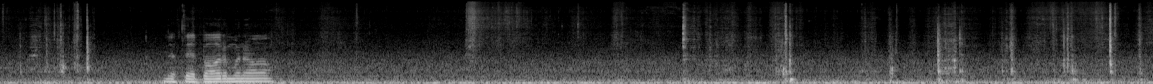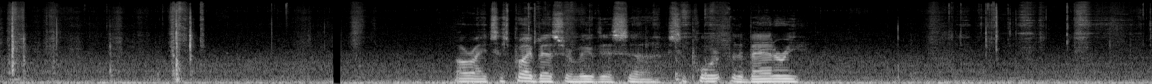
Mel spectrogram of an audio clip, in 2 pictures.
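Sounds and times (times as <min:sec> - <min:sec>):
steady low rumble: 0:01.0 - 0:23.0
plastic parts clicking and knocking: 0:06.8 - 0:13.6.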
